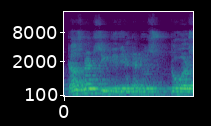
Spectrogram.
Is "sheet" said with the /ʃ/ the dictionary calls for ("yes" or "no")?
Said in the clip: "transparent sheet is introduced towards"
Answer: no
